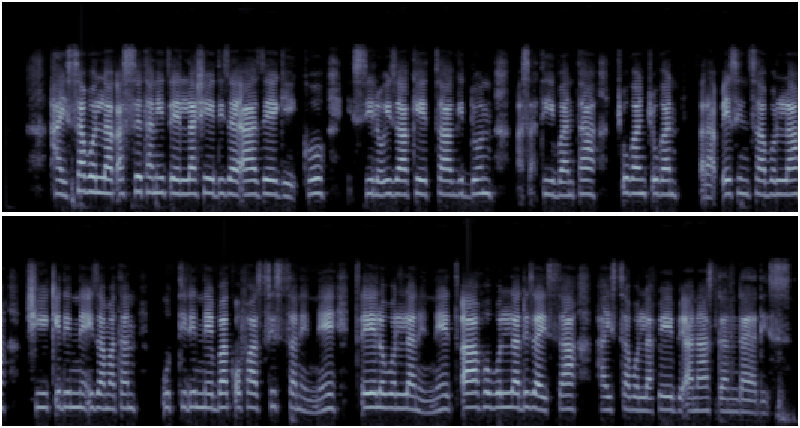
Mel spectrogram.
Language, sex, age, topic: Gamo, male, 18-24, government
